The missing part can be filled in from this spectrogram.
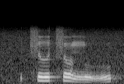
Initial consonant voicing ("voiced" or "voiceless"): voiceless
